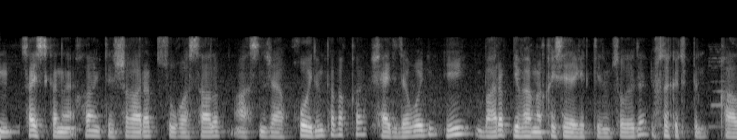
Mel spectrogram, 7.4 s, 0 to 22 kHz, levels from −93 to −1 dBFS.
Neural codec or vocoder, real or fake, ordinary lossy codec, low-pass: none; real; none; 7.2 kHz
